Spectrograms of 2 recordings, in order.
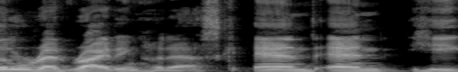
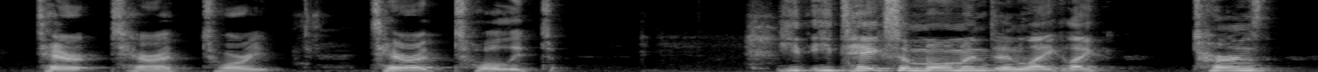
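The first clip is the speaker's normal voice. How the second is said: ordinary talk, nothing marked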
